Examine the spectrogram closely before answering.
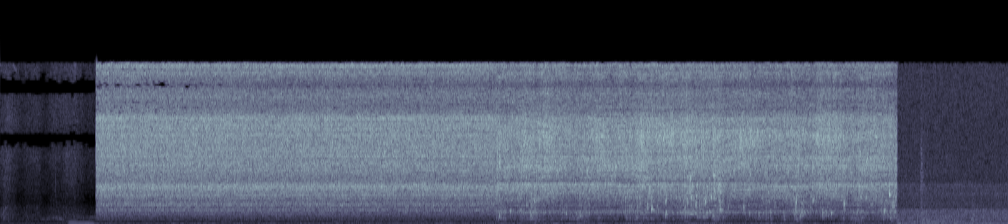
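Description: Water runs from a tap into a tub.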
